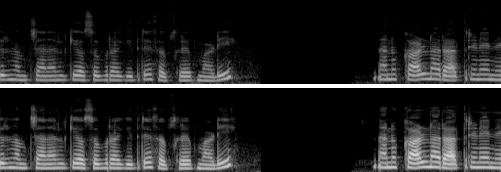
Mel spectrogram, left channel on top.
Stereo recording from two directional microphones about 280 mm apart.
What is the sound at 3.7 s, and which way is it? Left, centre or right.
Speech, centre.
